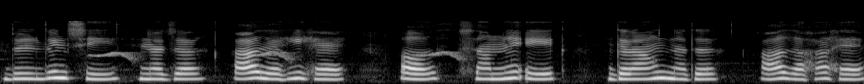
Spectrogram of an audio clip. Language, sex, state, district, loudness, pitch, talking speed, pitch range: Hindi, female, Himachal Pradesh, Shimla, -16 LUFS, 250 Hz, 95 wpm, 245-270 Hz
